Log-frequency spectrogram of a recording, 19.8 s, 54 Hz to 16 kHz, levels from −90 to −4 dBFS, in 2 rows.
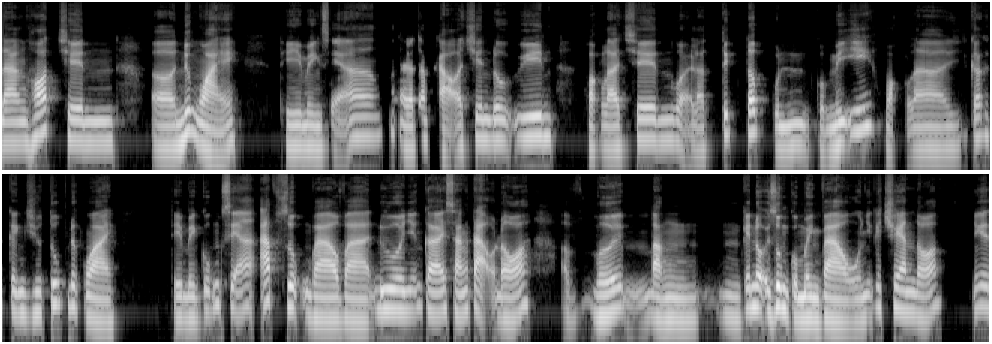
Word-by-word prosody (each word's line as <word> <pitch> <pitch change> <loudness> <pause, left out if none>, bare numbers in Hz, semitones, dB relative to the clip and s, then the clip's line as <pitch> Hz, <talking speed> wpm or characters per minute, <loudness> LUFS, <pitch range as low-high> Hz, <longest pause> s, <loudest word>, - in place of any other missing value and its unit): đang 140 0 +2
hot 180 +9 +4
trên, 145 -2 -1 0.4
ờ, 120 0 0
nước 195 +10 +3
ngoài 120 -8 +4
ấy. 130 - -3 0.4
Thì 125 0 -3
mình 120 -1 -1
sẽ 120 - -6
có 165 +2 -2 0.2
thể - - -1
là 120 - +2
tham 155 - -2
khảo - - 0
ở 120 - -1
trên 155 +4 -3
Douyin 160 +3 +1 0.4
hoặc 120 0 -3
là 120 0 +1
trên, 150 +3 -1
gọi 140 - -5
là, 115 - -4 0.2
TikTok 190 +2 +1
của 120 - -5 0.3
của 110 - -9
Mỹ 135 - 0
ấy, 240 +2 0
hoặc - - -9
là 115 +1 -3 0.2
các 160 - -2
cái 175 - -11
kênh 155 -2 -1
YouTube 175 +8 -2
nước 180 -1 -2
ngoài. 115 -4 +3 0.6
Thì 130 - 0
mình 125 -1 -2
cũng 190 +5 -4
sẽ - - -2 0.2
áp 220 +3 +5
dụng 180 -9 0
vào 125 -1 +5
và 120 -1 +2
đưa 160 0 +3
những 155 +3 -2
cái 150 -2 +4
sáng 150 -1 +1
tạo - - +3
đó, 125 +9 +2 0.3
à, - - -12 0.2
v - - -15
với 145 +5 +3 0.3
bằng, 120 -2 0 0.3
ừ, - - -12 0.2
cái 170 - +1
nội 175 -4 +4
dung 170 -1 +5
của 135 - 0
mình 120 -1 +4
vào 115 -2 +5
những 135 +2 -3
cái 175 - -3
trend 155 -4 +2
đó, 135 +9 0 0.3
những 175 +2 -3
140 Hz, 200 wpm, -22 LUFS, 120-160 Hz, 0.6 s, áp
